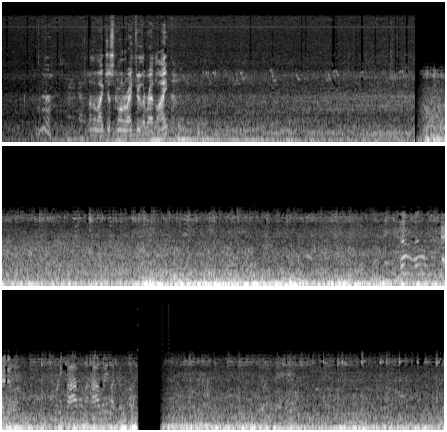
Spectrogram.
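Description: A car engine hums steadily with road noise rumbling from inside the car.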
